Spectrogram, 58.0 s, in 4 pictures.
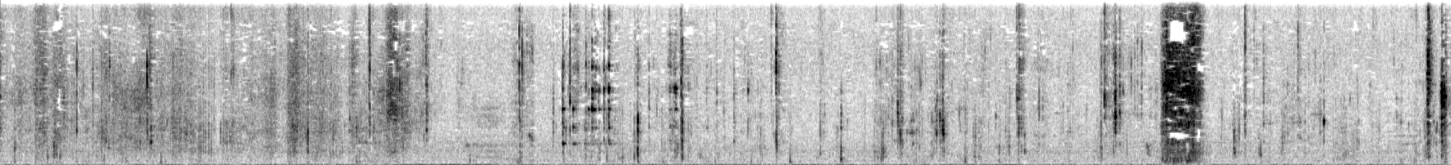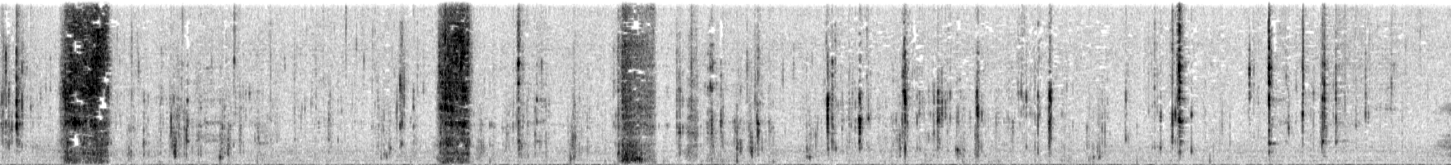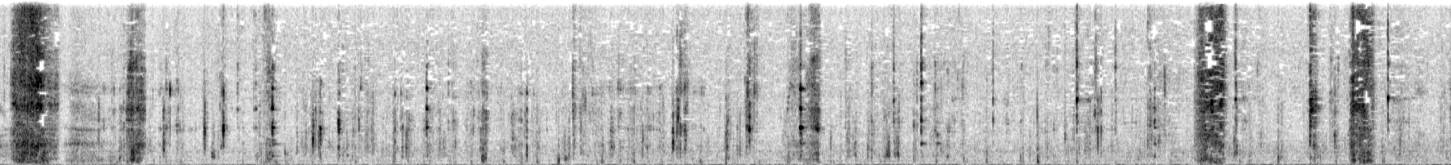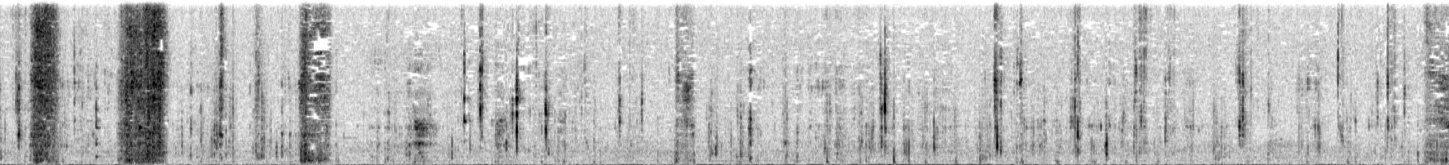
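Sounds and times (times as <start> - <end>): chewing and mouth sounds: 0.0 - 58.0
steady low hum: 0.0 - 58.0.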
